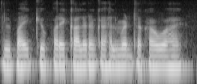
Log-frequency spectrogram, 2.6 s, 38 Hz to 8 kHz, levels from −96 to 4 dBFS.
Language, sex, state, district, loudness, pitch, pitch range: Hindi, male, Jharkhand, Garhwa, -19 LUFS, 115 Hz, 115-120 Hz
